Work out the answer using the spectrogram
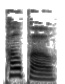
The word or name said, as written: popo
